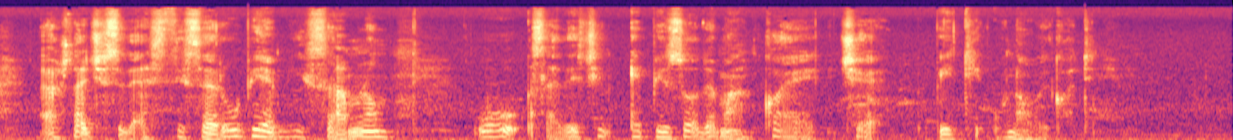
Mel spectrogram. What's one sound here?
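An older woman speaks softly and close to the microphone.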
